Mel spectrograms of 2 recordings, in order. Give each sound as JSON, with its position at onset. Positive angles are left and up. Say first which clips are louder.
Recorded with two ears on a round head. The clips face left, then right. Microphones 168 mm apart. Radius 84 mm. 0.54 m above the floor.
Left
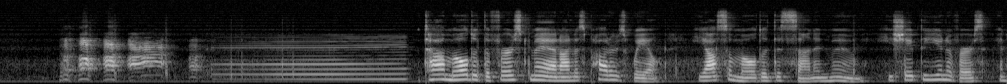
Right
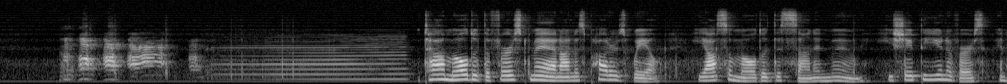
{"t": 0.6, "sound": "laughter", "louder": "even", "side_deg": 10, "distance_m": 5.0}
{"t": 2.1, "sound": "a violin", "louder": "left 3 dB", "side_deg": 20, "distance_m": 1.1}
{"t": 4.2, "sound": "a woman speaking", "louder": "right 2 dB", "side_deg": -5, "distance_m": 0.7}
